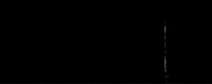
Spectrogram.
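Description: Near silence: room tone, broken by one short faint click about one and a half seconds in.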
